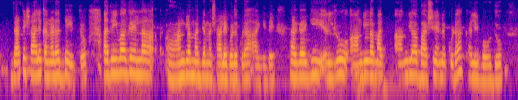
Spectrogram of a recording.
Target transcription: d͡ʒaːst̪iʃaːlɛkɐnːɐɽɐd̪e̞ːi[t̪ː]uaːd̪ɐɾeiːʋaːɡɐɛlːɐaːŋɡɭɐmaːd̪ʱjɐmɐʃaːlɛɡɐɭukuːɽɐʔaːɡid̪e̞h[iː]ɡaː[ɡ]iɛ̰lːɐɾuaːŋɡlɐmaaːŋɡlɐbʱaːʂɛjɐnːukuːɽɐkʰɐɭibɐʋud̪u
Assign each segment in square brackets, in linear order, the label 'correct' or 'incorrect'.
correct, incorrect: aː, correct

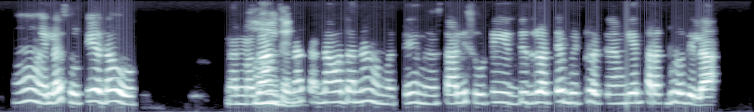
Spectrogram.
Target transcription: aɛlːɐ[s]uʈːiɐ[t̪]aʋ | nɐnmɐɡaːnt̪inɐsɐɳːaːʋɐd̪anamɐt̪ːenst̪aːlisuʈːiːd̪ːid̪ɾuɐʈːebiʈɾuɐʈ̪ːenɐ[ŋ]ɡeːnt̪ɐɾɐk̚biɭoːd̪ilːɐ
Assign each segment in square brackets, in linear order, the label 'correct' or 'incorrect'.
correct, incorrect: d̪, incorrect: m

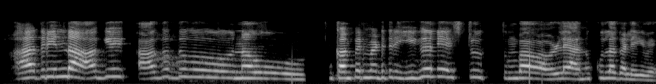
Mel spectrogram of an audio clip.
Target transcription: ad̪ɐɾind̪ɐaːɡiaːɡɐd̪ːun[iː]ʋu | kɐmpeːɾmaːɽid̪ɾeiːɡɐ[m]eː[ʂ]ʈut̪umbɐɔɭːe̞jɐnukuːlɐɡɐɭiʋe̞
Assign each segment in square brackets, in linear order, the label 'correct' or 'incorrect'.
incorrect: aː, incorrect: n, correct

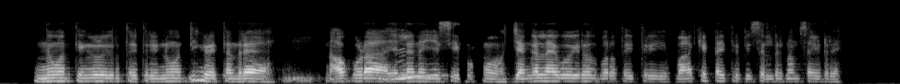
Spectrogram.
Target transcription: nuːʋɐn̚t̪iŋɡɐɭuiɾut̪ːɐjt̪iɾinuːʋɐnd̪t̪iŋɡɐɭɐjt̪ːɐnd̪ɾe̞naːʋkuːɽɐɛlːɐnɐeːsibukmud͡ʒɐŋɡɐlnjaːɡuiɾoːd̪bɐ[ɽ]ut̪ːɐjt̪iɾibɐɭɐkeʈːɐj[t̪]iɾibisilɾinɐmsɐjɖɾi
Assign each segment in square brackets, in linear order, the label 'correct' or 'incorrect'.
incorrect: ɾ, correct

